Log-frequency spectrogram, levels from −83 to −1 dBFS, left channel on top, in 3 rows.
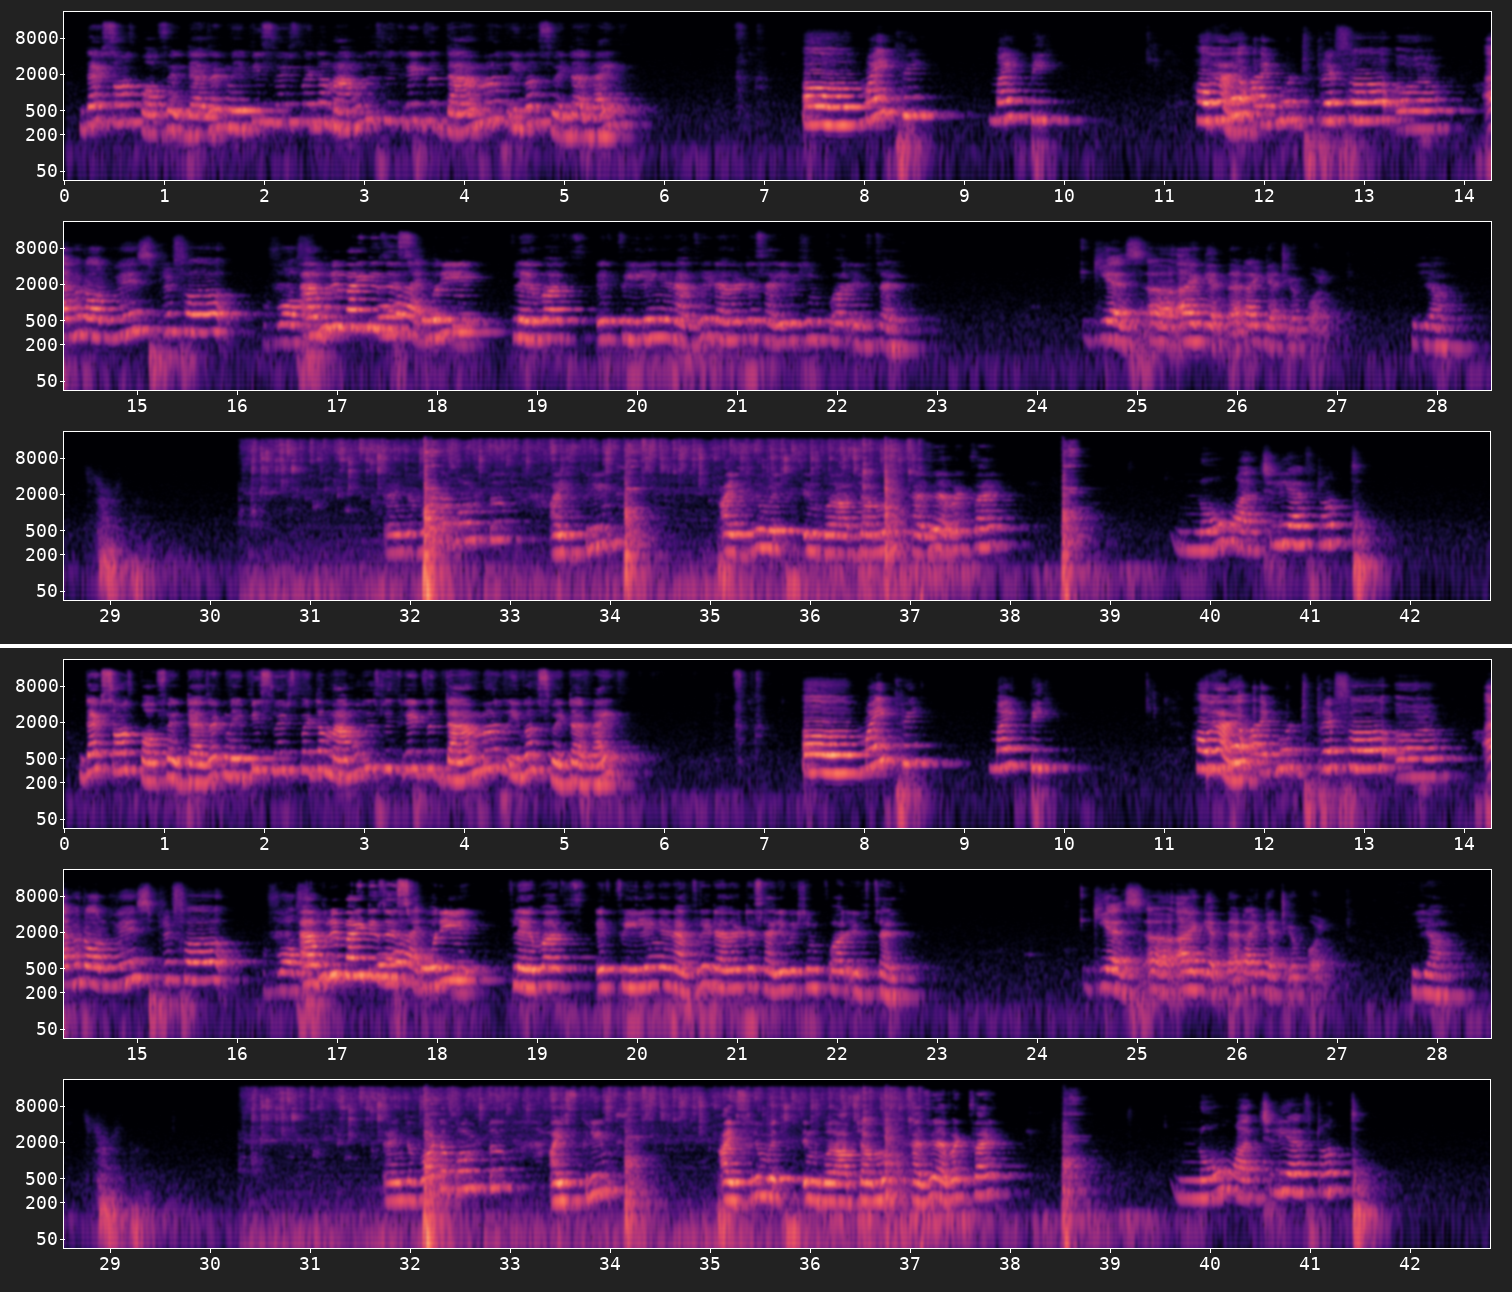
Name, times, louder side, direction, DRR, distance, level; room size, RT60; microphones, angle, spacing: voice 1, 0.1-5.6 11.4-11.9 16.6-18.4 18.7-22.6 27.7-28.2 31.7-34.2 35.1-37.9, right 4 dB, 80° right, 5 dB, 0.3 m, -28 dB
voice 2, 7.4-8.6 9.2-9.8 11.3-13.7 14.2-15.9 16.4-16.9 17.4-17.9 18.1-18.3 24.5-26.9 28.8-29.1 39.6-41.5, equal, 30° right, 2 dB, 0.5 m, -28 dB
sound 1, 30.3-37.1, equal, 10° left, 0.7 m, -38 dB
sound 2, 32.1-32.4 34.1-34.3 36.7-37.0 37.3-37.4 38.5-38.7, left 3 dB, 35° left, 0.3 m, -28 dB
2.6 x 2.2 x 3.0 m, 0.76 s
head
